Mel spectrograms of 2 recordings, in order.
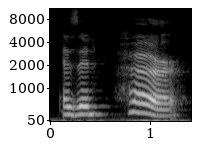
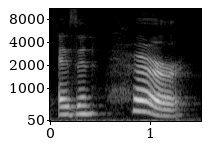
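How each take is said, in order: Both takes have the same delivery.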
